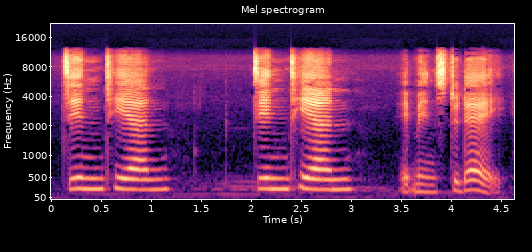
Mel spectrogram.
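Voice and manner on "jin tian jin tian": jin tian said high and loud, twice; model pronunciation. Shown as a demonstration. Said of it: "Number ten".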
